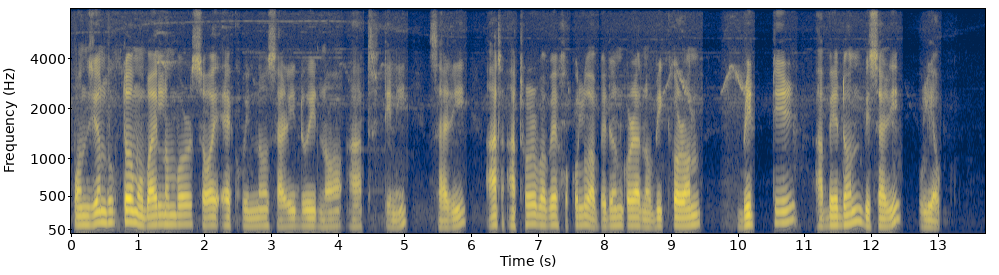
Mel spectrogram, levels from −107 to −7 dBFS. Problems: constant background noise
